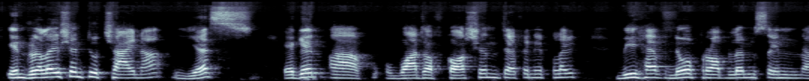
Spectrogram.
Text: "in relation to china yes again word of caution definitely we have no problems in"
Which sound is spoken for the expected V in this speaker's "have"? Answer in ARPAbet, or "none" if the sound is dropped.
V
